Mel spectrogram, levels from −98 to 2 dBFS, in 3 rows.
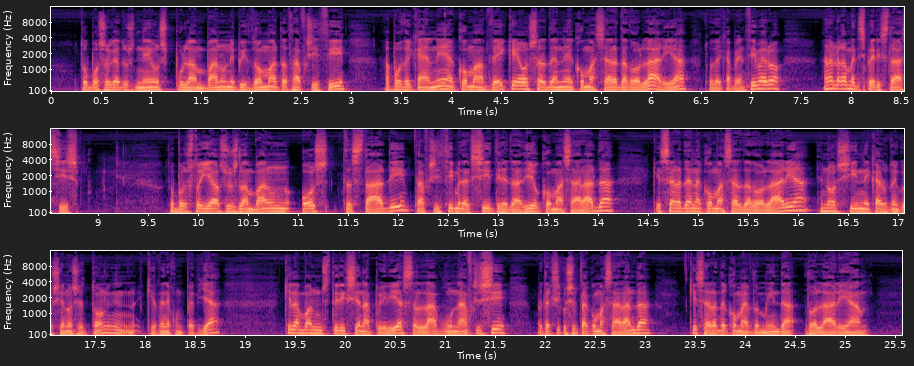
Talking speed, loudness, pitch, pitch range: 140 wpm, -19 LUFS, 115 Hz, 105-130 Hz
